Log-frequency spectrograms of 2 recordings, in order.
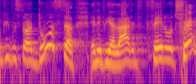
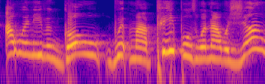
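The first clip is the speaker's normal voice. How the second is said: ordinary talk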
